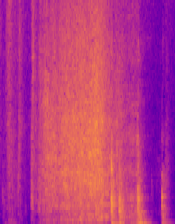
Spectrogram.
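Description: desk drawer being opened

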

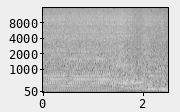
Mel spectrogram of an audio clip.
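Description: motorcycle engine revving

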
